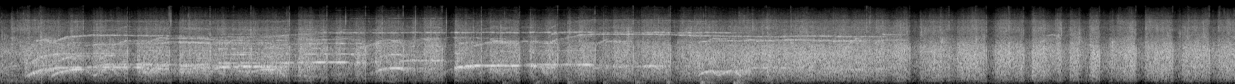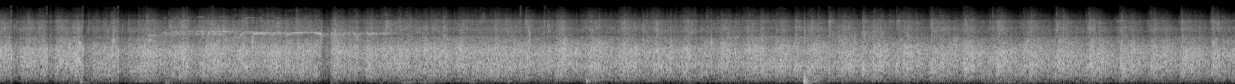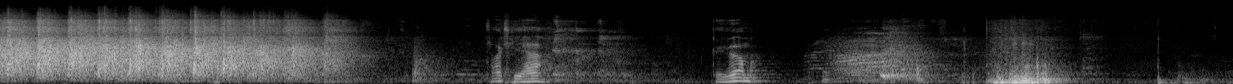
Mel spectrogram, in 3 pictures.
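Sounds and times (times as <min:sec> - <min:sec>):
audience applause welcoming a guest at an opening game at Sokna 12: 0:00.0 - 0:28.4.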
